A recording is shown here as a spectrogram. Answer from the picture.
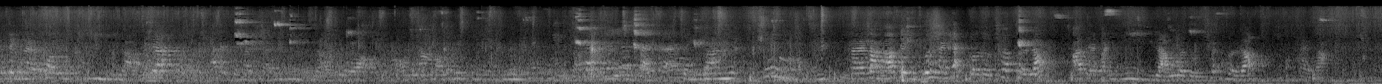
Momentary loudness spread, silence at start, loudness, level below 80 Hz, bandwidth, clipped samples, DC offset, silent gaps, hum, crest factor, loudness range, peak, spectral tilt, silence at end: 8 LU; 0 s; -27 LUFS; -50 dBFS; 16.5 kHz; under 0.1%; under 0.1%; none; none; 22 dB; 3 LU; -8 dBFS; -2.5 dB/octave; 0 s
